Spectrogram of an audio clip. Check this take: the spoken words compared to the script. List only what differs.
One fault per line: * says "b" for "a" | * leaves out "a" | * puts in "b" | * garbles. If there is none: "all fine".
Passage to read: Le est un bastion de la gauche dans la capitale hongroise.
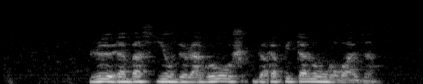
* leaves out "est"
* leaves out "la"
